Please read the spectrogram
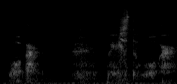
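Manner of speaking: "water" said wa'er, with a glottal stop; dropped T. Shown as a demonstration. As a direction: swallow the T in "water". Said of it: "we can sort of miss a lot of, you know, uh, letters".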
